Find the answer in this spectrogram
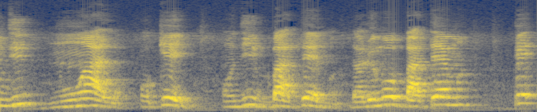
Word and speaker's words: baptême: ne se prononce pas on dit baptême on dit dompter P ok ne se prononce pas on dit donc ok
